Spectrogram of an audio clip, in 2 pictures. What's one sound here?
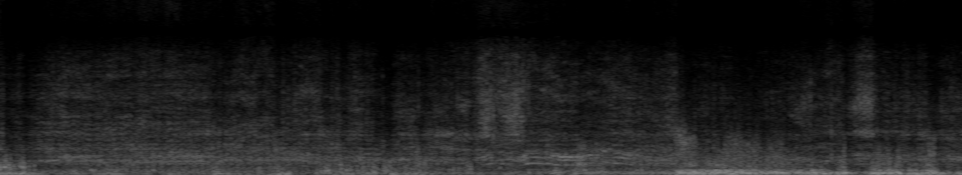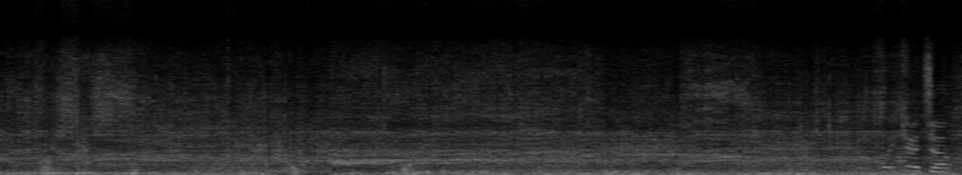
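An electric dirt bike hums along a bumpy dirt track.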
